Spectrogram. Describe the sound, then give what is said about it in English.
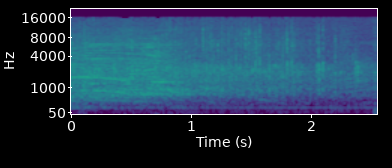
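A church audience applauds and cheers in a room, a steady, fairly faint wash of clapping and crowd noise that eases off slightly toward the end. “If you're ready to take ground, make a little noise in this room.”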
